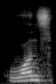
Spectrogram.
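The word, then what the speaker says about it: once: पढ़ेंगे क्या पढ़ेंगे सम ओ एन सी ई वंस वंस नहीं क्या पढ़ेंगे वंस पढ़ेंगे क्या पढ़ेंगे वंस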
